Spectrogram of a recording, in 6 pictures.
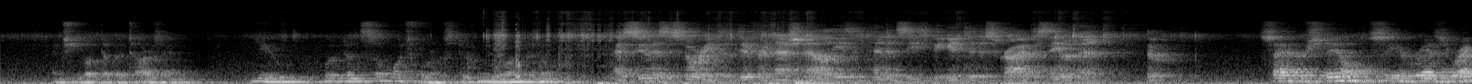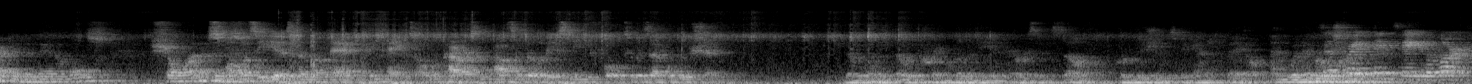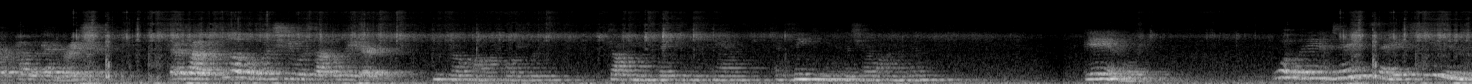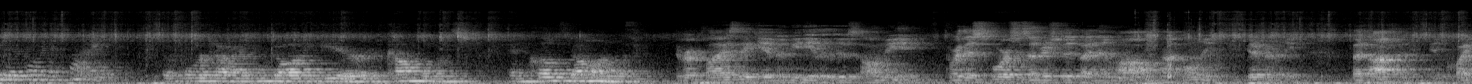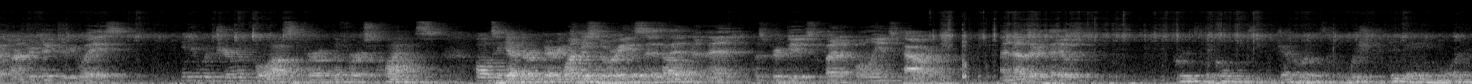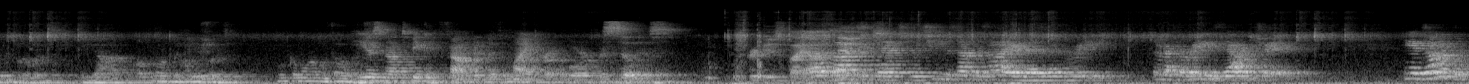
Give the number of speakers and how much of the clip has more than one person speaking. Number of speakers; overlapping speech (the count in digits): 8, about 5%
